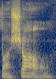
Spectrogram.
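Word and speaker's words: בָּשַׁל: e is Strong's 1310 is BA SH al pronounced bishal in Hebrew which means to boil or to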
